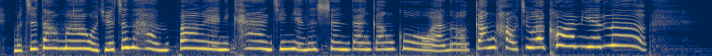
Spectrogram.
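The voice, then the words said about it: Cute young female DJ voice. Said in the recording (Chinese): “一个很应该是可爱女生 DJ 又很可爱的声音”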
